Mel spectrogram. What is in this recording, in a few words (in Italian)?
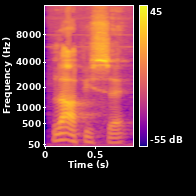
"lapisse", crespinese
